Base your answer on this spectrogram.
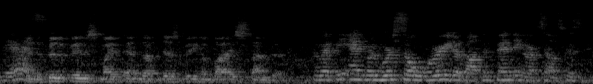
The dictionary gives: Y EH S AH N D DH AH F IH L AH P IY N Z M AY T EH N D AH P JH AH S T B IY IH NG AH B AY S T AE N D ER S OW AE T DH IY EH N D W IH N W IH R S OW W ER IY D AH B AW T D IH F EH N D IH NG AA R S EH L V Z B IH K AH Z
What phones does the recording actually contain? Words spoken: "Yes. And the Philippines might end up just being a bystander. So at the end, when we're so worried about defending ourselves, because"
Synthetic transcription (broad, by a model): Y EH AH N D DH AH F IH L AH P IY N S M AY T EH N D AH P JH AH S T B IY IH NG AH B AY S T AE N D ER S OW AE T DH IY EH N D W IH N W IH R S OW W ER IY D AH B AW T D IH F EH N D IH NG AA R S EH L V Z K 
